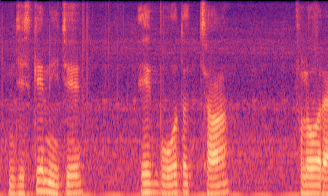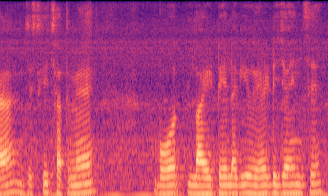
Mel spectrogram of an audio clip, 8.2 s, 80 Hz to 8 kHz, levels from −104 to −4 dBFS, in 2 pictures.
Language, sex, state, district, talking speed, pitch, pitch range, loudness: Hindi, male, Uttar Pradesh, Saharanpur, 125 wpm, 125 Hz, 100-130 Hz, -18 LUFS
